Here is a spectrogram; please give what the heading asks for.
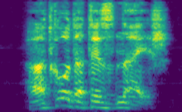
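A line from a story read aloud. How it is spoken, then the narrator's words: Growling. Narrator (Russian): рычал Лепски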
